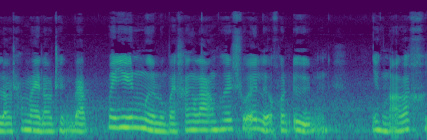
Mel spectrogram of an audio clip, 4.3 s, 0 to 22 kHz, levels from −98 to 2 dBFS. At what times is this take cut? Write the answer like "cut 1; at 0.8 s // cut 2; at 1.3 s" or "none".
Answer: cut 1; at 1.0 s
